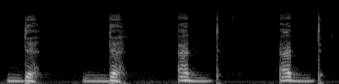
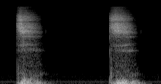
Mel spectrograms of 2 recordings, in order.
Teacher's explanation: Dal is voiced, ta is not.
